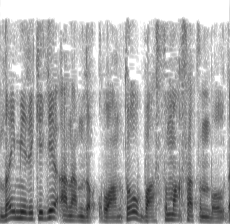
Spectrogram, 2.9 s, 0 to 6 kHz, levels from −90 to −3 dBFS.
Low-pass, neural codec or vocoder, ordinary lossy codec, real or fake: 5.4 kHz; codec, 16 kHz, 4.8 kbps, FACodec; MP3, 32 kbps; fake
